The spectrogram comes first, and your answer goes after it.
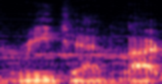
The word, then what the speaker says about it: Regen: I always say regen. Regen, like regeneration.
